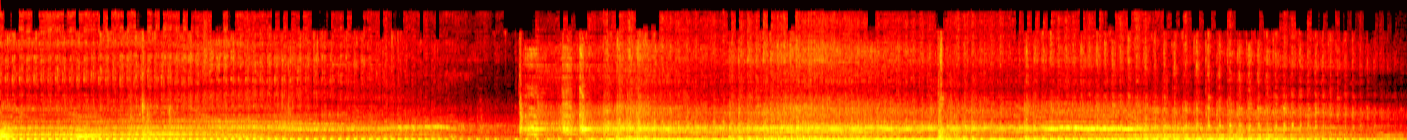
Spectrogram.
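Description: A motorcycle engine rumbles close by, then starts up and revs steadily, with people talking faintly underneath.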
